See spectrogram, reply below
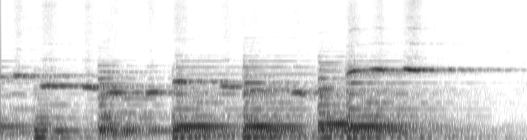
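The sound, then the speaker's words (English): Several people whistle a bright tune in short stepped notes that ends on a long held pitch, fairly loud, with soft musical backing underneath and no talking. “We whistle and we hum, beat time with the drum.”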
